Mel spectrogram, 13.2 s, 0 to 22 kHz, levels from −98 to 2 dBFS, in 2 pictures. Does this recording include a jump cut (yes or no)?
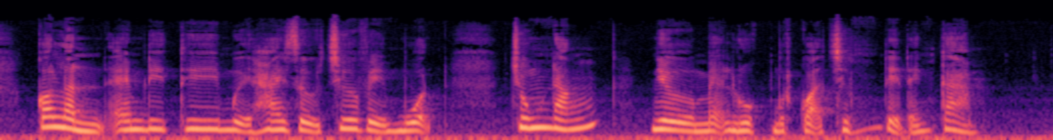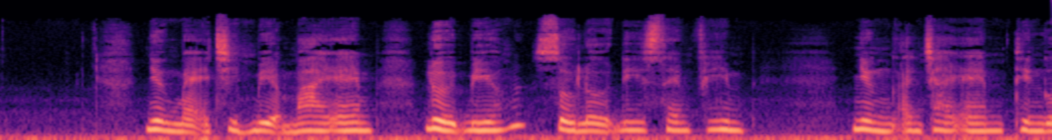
no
